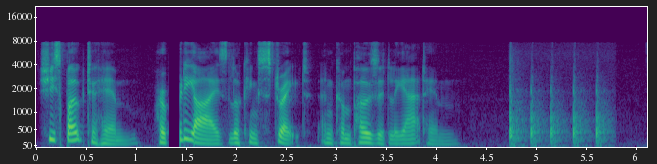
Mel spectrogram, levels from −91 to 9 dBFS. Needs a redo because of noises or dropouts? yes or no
yes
